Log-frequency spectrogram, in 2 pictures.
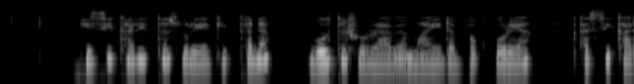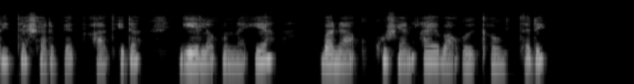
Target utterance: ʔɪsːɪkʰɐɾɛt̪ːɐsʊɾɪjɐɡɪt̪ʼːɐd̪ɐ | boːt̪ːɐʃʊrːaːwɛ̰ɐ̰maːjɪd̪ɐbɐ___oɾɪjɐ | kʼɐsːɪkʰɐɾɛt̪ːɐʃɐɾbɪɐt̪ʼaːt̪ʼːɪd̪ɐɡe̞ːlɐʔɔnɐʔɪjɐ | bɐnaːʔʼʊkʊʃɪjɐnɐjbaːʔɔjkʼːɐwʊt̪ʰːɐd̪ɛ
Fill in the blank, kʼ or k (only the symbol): kʼ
